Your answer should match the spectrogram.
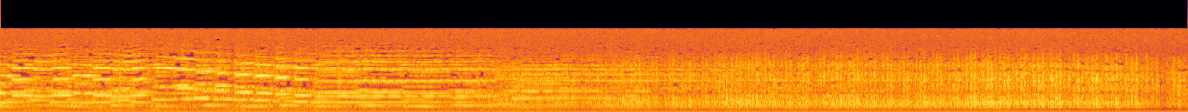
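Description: A car engine runs steadily, its tone shifting and rising at first before settling into a continuous rumbling drone, with no voices.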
